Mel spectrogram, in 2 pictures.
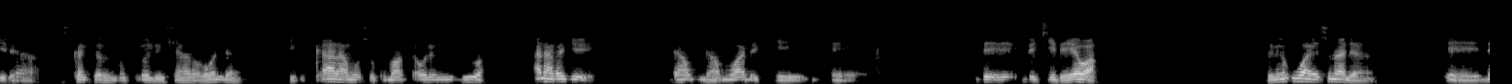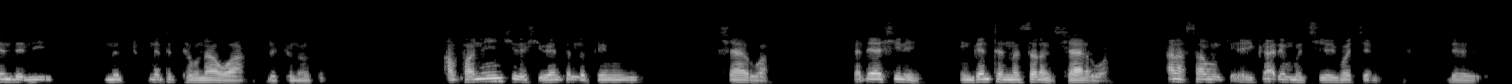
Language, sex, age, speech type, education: Hausa, male, 30-45, spontaneous, tertiary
